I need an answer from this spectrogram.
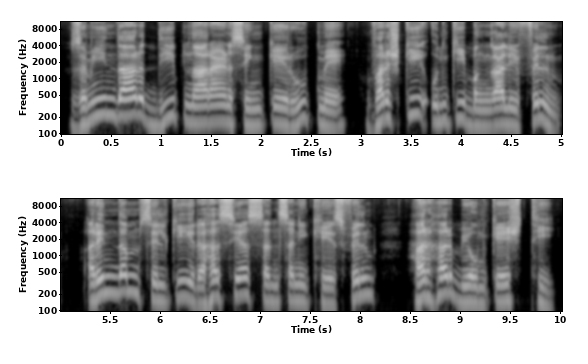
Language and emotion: Hindi, neutral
